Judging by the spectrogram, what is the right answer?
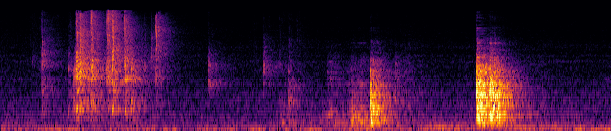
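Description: Kitchen handling sounds: grated coconut shaken and tapped from a small plastic tub into a pot of batter, then a wooden spoon knocking and scraping against the pot as stirring begins. The loudest knock comes about three and a half seconds in.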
